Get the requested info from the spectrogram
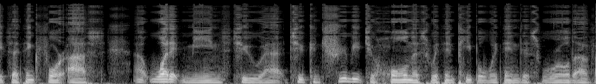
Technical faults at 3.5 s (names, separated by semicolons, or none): imaging from sample-and-hold upsampling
